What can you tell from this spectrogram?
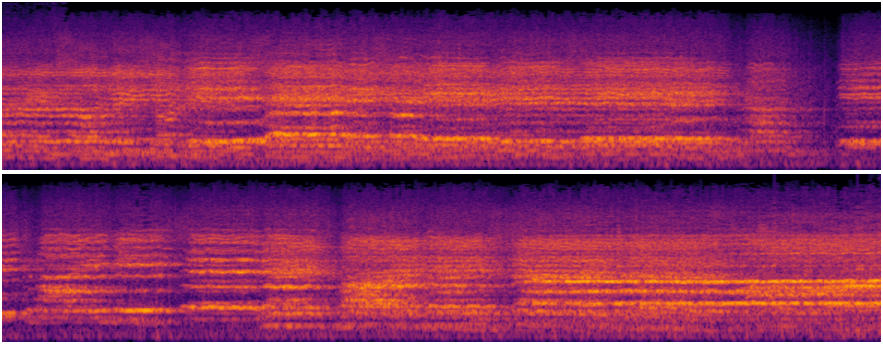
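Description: A youth choir singing in chorus, with a brief break about five and a half seconds in and a long held chord near the end.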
